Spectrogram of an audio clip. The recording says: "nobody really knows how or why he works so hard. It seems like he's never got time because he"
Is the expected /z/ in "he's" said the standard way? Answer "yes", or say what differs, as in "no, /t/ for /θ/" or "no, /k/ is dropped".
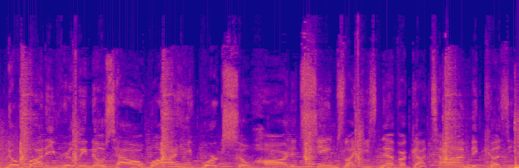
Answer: yes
